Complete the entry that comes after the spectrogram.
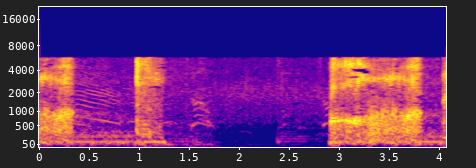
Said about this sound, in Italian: C'è anche il robot sbadigliatore. No, è il russatore, scusa.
